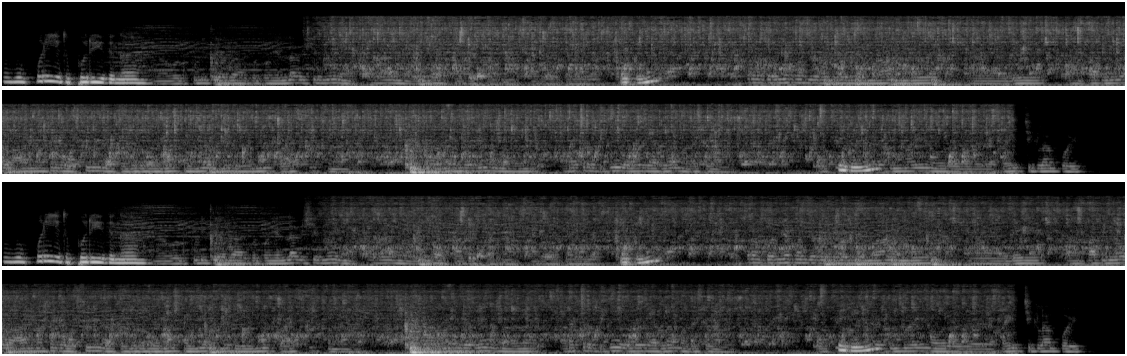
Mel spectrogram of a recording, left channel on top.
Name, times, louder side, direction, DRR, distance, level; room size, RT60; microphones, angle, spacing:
voice 1, 0.0-1.5 6.2-6.6 19.6-20.0, left 1 dB, 10° right, 0.4 m, -26 dB
sound 1, 1.1-10.4 10.6-14.1 14.3-16.2, right 3 dB, 30° right, 0.8 m, -40 dB
voice 2, 1.5-6.0 7.4-9.4 9.6-14.9 15.4-18.6 19.4-22.0, right 1 dB, 55° right, 1.1 m, -39 dB
sound 2, 3.0-21.4, left 5 dB, 45° left, 1.1 m, -36 dB
3.6 x 2.5 x 2.5 m
head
